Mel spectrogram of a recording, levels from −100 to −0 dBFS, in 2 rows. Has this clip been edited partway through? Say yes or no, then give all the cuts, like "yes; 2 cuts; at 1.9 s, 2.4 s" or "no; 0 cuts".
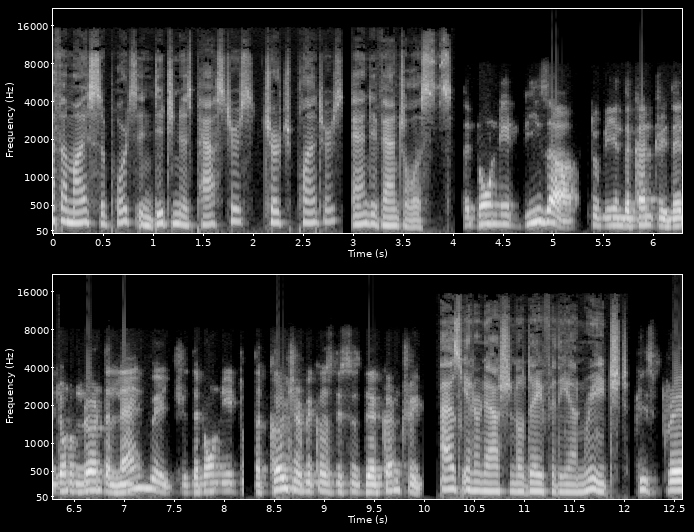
yes; 3 cuts; at 6.4 s, 8.2 s, 10.4 s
